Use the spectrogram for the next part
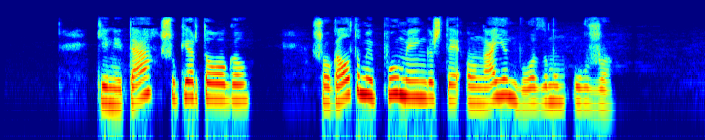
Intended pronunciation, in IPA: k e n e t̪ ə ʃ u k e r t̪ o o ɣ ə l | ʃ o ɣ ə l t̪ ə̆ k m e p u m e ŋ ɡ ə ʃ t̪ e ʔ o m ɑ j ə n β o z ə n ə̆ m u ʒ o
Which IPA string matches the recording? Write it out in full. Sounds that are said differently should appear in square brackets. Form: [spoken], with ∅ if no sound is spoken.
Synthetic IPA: k e n e t̪ [ɑ] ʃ u k e r t̪ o o ɣ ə l | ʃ o ɣ [ɑ] l t̪ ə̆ [∅] m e p u m e ŋ ɡ ə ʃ t̪ e ʔ o [ŋ] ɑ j ə n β o z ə [m] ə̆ m u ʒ o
